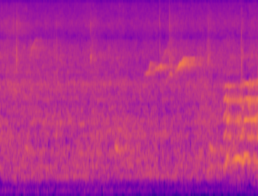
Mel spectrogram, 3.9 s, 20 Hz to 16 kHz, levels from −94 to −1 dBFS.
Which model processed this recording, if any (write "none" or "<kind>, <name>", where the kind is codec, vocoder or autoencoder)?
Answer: none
